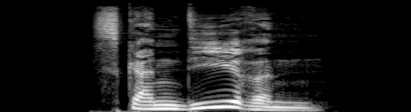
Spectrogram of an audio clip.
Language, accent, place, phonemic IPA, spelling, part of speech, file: German, Germany, Berlin, /skanˈdiːrən/, skandieren, verb, De-skandieren.ogg
- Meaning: 1. to chant 2. to scan (read out with emphasis to show the metre)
